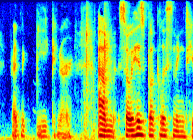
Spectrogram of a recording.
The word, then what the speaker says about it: Buechner: It's Frederick Buechner. Frederick Buechner.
